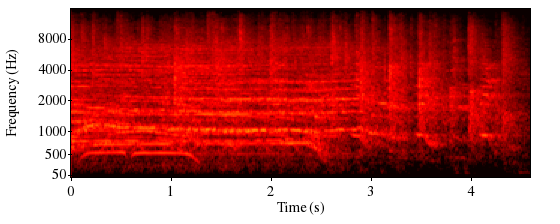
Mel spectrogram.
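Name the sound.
audience applause and cheering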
